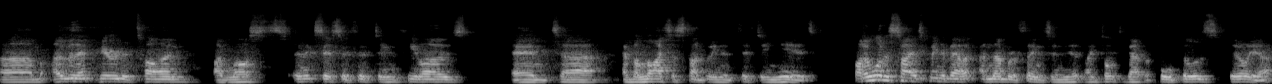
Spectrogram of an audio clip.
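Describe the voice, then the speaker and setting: Medium pitch, ordinary pitch variation, and a moderate pace in a man's unremarkable speaking voice. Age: 60s. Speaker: program participant giving testimonial. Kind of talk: testimony.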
